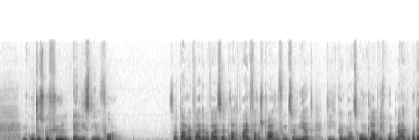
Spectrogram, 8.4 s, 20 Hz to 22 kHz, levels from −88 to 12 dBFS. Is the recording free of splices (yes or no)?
yes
